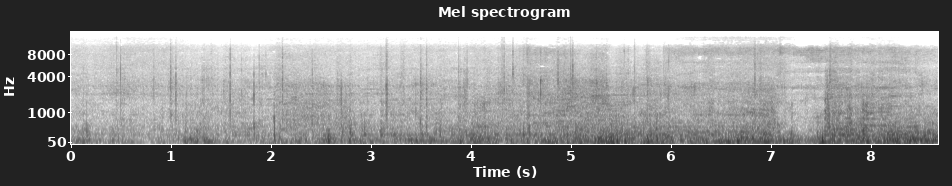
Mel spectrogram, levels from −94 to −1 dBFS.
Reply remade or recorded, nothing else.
remade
